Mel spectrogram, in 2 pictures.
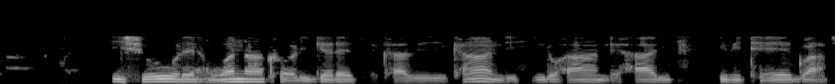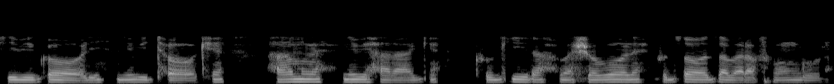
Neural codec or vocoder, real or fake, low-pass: none; real; 3.6 kHz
